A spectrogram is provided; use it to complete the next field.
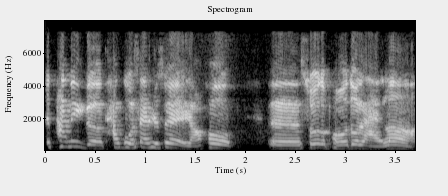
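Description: A woman with an unremarkable speaking voice, ordinary pitch variation and a moderate pace. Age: 30s. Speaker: video maker. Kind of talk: casual chat.

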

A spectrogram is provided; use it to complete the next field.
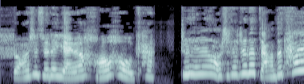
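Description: Projecting her voice, a woman talks very fast with very wide pitch swings. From Chaozhou, Guangdong. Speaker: Chinese opera enthusiast guest. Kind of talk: casual chat.

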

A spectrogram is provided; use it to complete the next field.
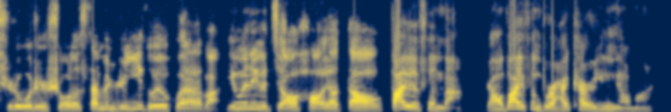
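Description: A woman with a normal speaking voice talks at a fairly quick pace and a fairly high pitch, with ordinary pitch variation. The sound is dry and close, with no echo. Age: young. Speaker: small farmer living alone in a village. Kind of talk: casual podcast conversation.

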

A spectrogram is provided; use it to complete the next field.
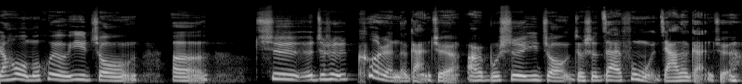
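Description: A woman speaks at a fairly slow pace in a medium pitch. Her voice has vocal fry. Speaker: podcast co-host. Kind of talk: casual chat.

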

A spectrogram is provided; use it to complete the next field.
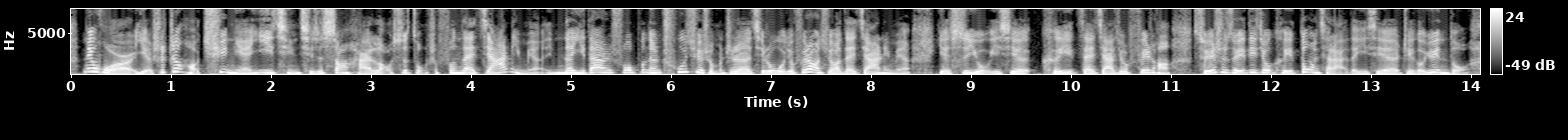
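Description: Fairly high in pitch, a woman talks at a fairly quick pace with hardly any pauses and very wide pitch swings. Noticeable background noise runs underneath. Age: 20s. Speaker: tech company employee, wellness enthusiast. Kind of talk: casual chat.

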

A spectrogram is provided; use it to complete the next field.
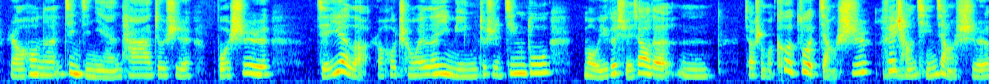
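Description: Speaking at a fairly slow pace, a woman has a fairly high pitch, a dark, mellow tone and ordinary pitch variation. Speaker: podcast co-host, graduate student in Japan. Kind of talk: casual chat. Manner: halting with many fillers.

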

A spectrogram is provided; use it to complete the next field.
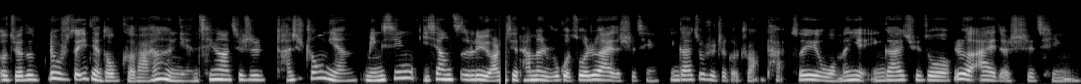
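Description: Speaking at a fairly quick pace with hardly any pauses, a woman has an ordinary speaking voice at medium pitch with ordinary pitch variation, in a dry, close sound with no echo. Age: 30s. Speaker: office worker. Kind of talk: casual chat.

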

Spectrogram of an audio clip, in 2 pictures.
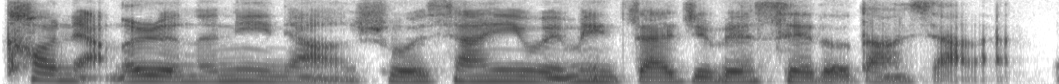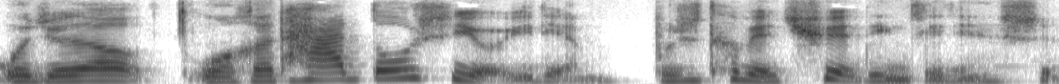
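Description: Speaking at a fairly quick pace, a woman uses a medium pitch with ordinary pitch variation and a dark, mellow tone. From Yangzhou, Jiangsu, China. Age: 30s. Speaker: purchasing professional. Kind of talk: casual interview. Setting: online call.

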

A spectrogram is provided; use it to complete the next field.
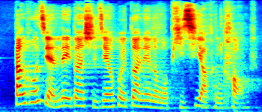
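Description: An unremarkable speaking voice at a moderate pace with lively intonation. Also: woman. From Guangdong, Zhuhai. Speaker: entrepreneur and international volunteer. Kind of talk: casual interview chat.

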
